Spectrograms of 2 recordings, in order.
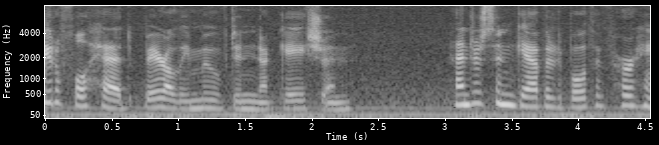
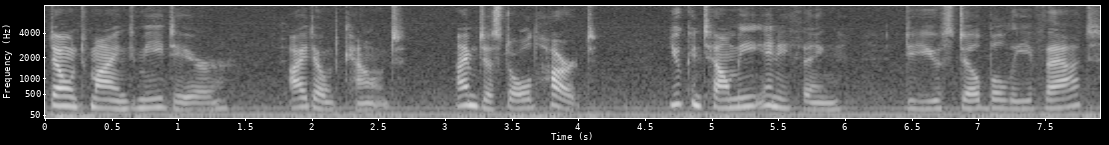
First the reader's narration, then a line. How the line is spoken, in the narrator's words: he said softly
